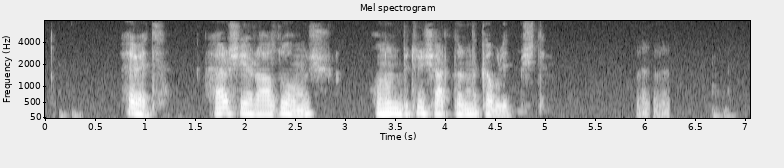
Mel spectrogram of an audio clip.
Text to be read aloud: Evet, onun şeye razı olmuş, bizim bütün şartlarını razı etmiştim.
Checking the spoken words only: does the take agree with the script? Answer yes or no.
no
